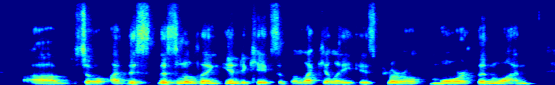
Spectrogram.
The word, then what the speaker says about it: valleculae: If you add an E to it, it is pronounced valleculae.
